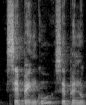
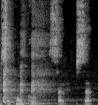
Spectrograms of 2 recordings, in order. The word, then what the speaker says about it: seppuku: Because the thing is, I even knew about Sepenku, or Um, no, let you say it wrong. I can't say it right. Seppuku.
